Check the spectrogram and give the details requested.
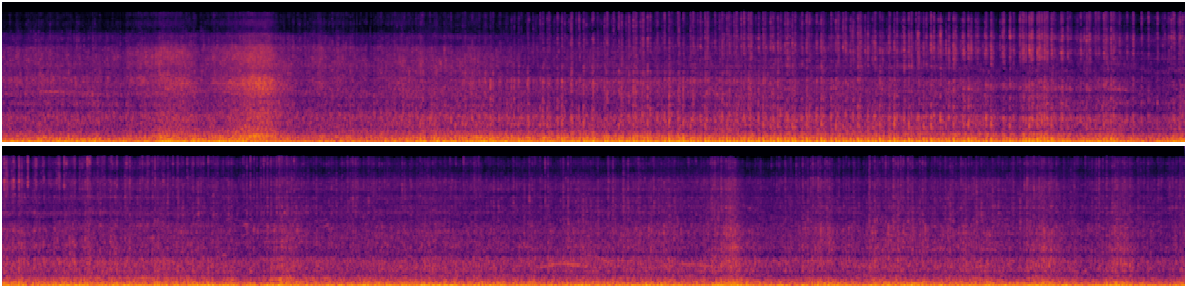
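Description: Loud, steady low rumble of supercharged drag-racing car engines running at the start line, with a brief hiss about two seconds in.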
